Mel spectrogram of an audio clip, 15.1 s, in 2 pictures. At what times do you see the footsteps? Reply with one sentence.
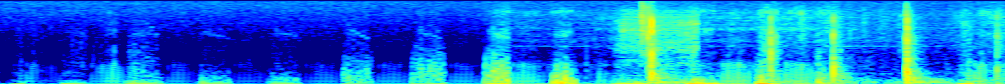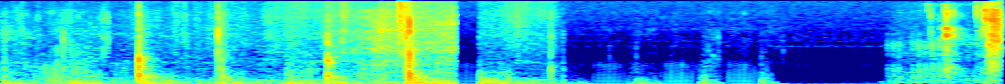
You can hear the footsteps from 4.7 to 11.8 s.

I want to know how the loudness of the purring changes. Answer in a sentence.
The volume of the purring goes up, then down.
